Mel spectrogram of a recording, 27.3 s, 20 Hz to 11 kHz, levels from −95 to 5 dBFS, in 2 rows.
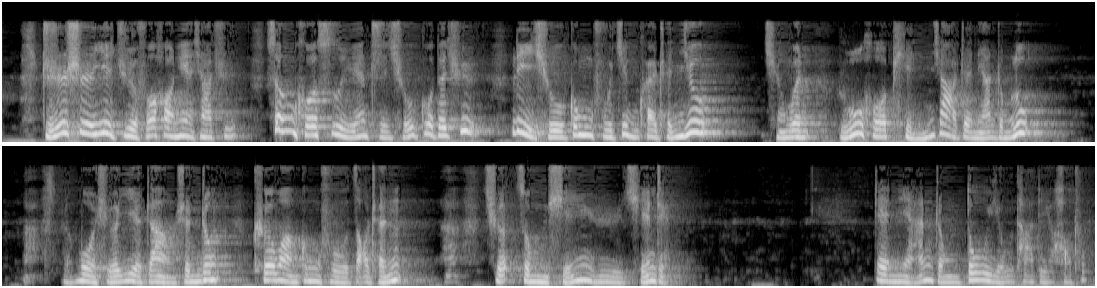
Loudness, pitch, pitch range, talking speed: -16 LUFS, 160 Hz, 135-195 Hz, 145 characters per minute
